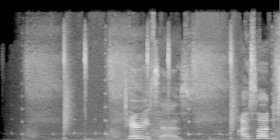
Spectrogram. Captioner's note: voiceover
